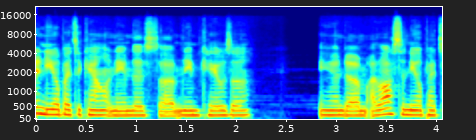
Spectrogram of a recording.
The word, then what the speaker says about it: Kayozia: And that's why I call myself Keoza because, like, that's the name I know. But it's technically pronounced Keozia.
